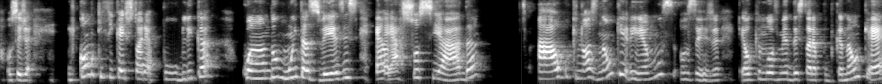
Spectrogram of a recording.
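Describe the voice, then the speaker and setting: Bright and sharp in tone, a woman talks at a moderate pace with a high pitch and lively intonation. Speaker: historian. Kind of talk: panel discussion.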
